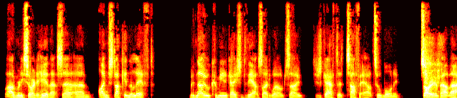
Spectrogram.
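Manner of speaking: ordinary talk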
